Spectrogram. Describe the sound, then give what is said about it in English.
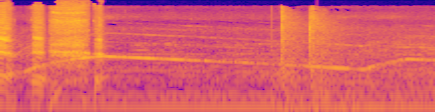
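A police car siren wails loudly, one long slowly falling tone over a low engine rumble, with a few brief bursts of noise. “Uh-oh. It's always the damn police.”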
